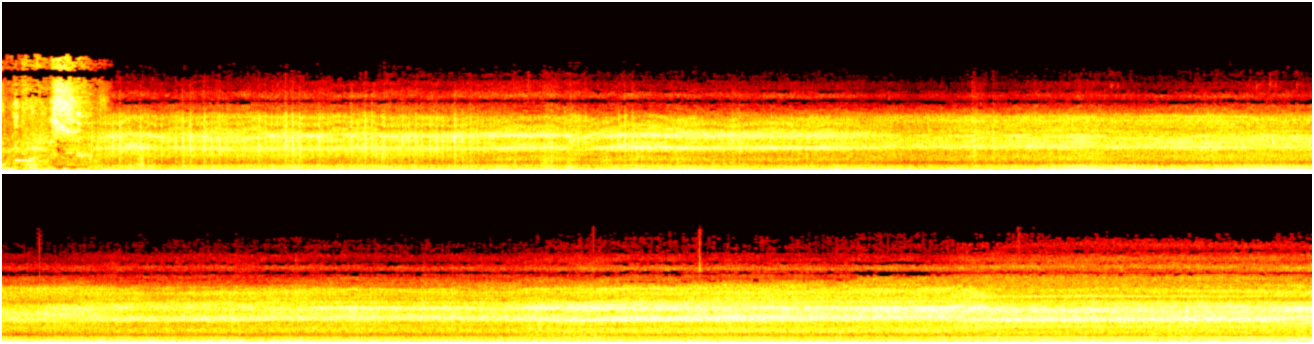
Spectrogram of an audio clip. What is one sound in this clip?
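Jet engines roar steadily as an airliner speeds down the runway and climbs.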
